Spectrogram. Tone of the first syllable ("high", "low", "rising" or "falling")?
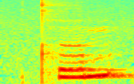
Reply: rising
